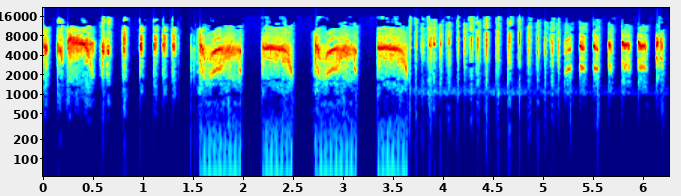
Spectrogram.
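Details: Swiftlets recorded in Vietnam: high, thin chirps, then three loud, harsh arched calls, ending in a fast run of dry clicking twitters.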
